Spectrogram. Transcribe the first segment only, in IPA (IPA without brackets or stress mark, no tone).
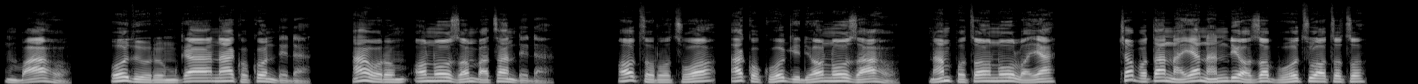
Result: ŋ͡m̩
